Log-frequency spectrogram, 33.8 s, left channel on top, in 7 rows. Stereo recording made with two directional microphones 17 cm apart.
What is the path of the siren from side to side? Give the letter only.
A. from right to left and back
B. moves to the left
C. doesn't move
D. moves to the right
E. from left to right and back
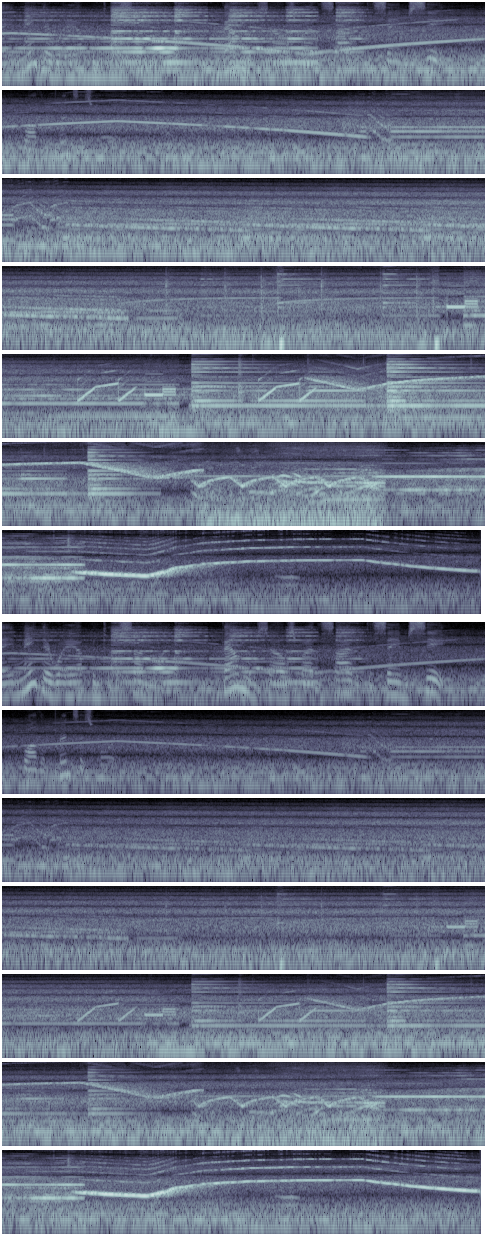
D.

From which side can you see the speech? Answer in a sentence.
You can hear the speech in the centre.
